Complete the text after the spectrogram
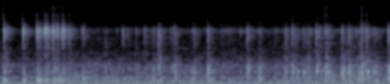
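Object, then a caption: Water-filled plastic globe with gel beads. Fingernails on both hands tap and scratch the curved surface of a clear plastic globe filled with water and Orbeez, resting on an LED base. A burst of louder, bright clicking taps opens the clip, then settles into a softer, steady stream of quick ticks and light scratching with very short ring.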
